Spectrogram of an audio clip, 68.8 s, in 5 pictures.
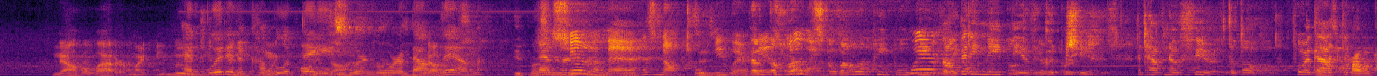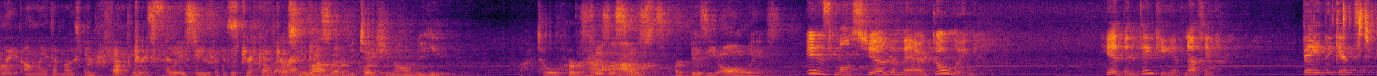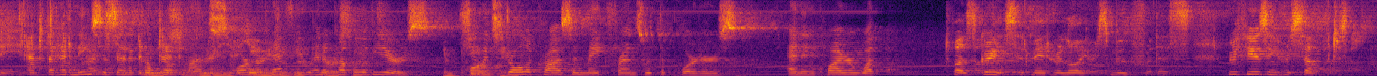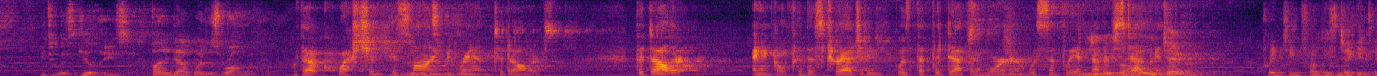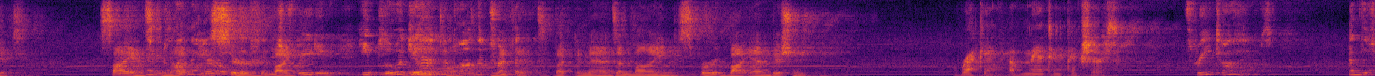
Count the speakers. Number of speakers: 9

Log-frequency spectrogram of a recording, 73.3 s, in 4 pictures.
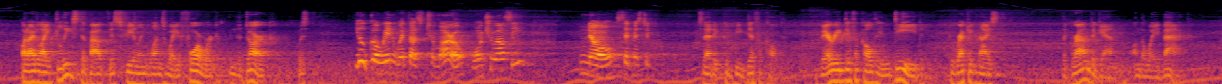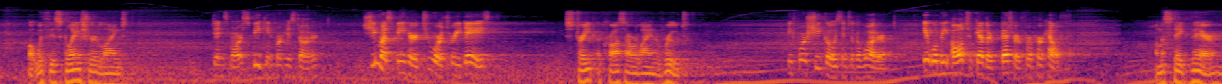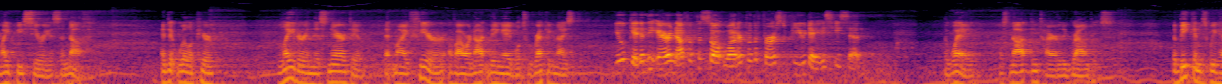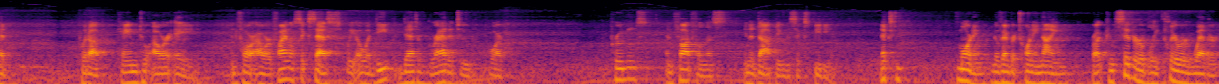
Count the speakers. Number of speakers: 2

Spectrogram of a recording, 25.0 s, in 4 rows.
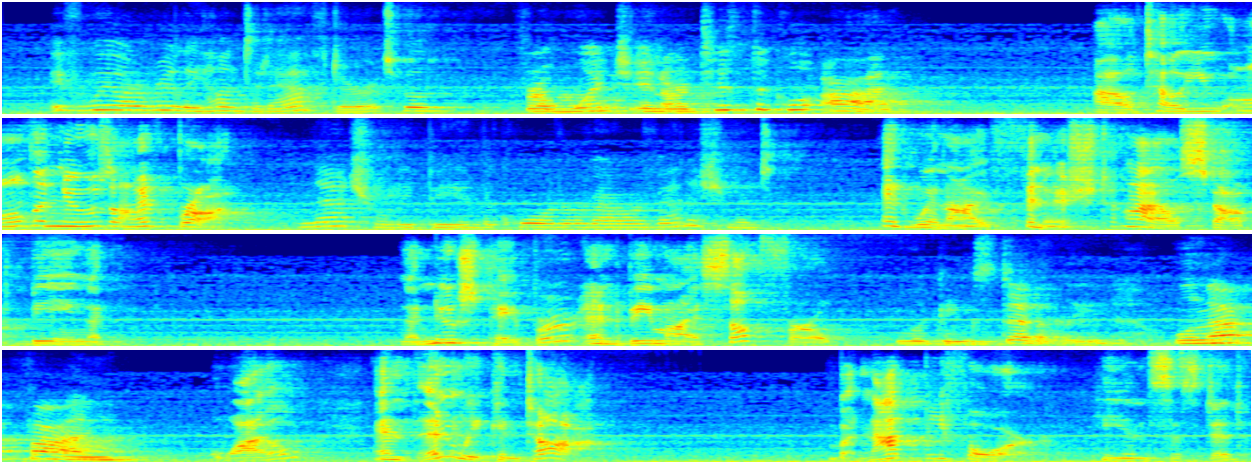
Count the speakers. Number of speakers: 3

